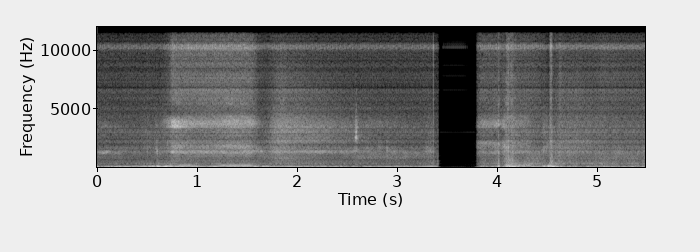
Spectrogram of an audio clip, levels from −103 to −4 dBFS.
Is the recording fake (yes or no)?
yes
